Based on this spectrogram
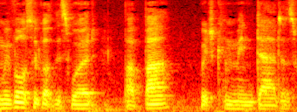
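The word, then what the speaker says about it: papá: Make sure you kind of accentuate the last syllable. Papa. Because if you say papa, it means potato.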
